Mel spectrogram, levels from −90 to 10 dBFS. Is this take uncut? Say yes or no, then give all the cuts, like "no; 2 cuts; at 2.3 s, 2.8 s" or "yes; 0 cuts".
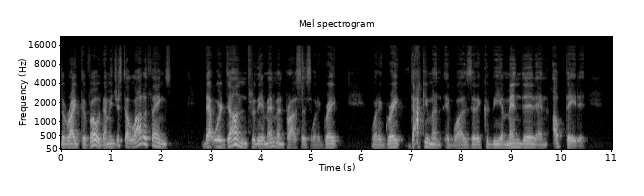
no; 1 cut; at 5.0 s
